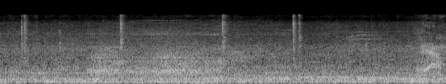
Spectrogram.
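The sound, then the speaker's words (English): A pinball machine being played using only one flipper on a busy Sunday afternoon: a steady, loud wash of rumbling game noise with a few sharp clacks from the flipper and ball scattered through it. “there was a Game of Thrones game. There it is. I'm gonna try it out here.”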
